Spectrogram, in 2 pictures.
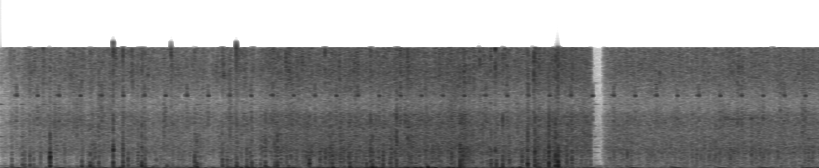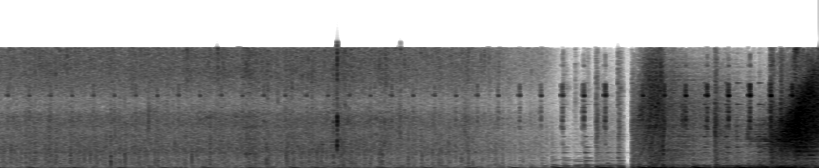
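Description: Heavy monsoon rain pounds down continuously in Udupi district, a dense, close hiss of drops striking surfaces that swells louder near the end.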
